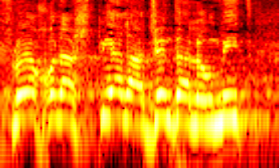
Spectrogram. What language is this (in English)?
Hebrew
